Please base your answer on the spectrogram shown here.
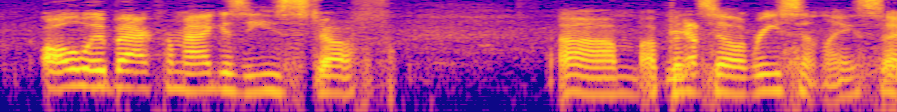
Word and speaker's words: Agassiz: the Atlantic, you'll find animals named after Louis Agassiz. Yes. So if you have something that has that weird name, it's pronounced as Agassiz. Neolithotes Agassiz. Correct. Something like that. Right, and we're in the Agassiz Valley right now.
